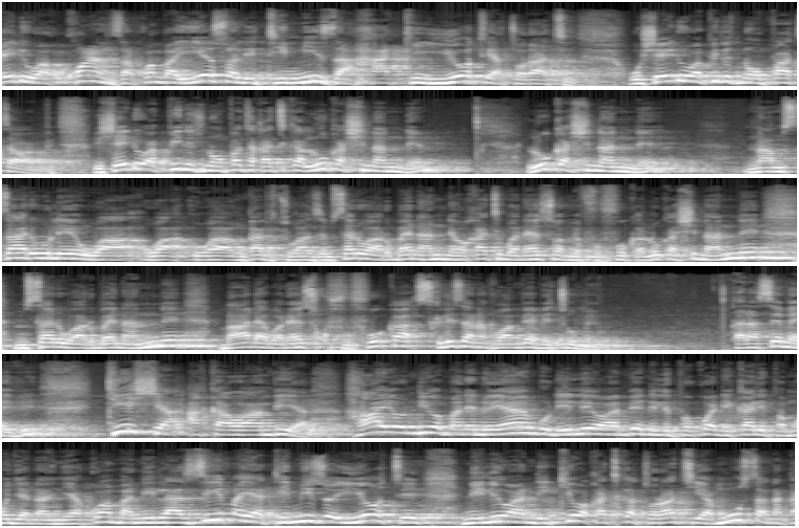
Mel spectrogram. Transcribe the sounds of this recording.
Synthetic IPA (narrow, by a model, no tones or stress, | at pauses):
aiɗiwakwanzakwambajɛsualitimizahakijɔtɛjatɔɾatḭ | uʃahiɗiwapilitunaɔpatawapiuʃahiɗiwapilitunaupatakatikalukaʃiinan̩nɛ | lukaʃininan̩nɛ | nam̩staɾiulɛwawawaŋɡapituanzɛm̩staɾiwaːɾɔɓainan̩nɛwakatiɓwanajɛsuamɛfufukalukaʃiinan̩nɛm̩saɾiwaːɾɔɓaininan̩nɛɓaːɗajaɓwanajɛsu̥ku̥fufukasi̥kilizanavɔwaːmbiamitumɛ̰ | anasɛmahivikiʃaʔakawaːmbiahajɔndijɔmanɛnɔjaŋɡunilijɔwaːmbianilipɔkuwanikalipamɔʄanaɲjakwambanilazimajatimizɔjɔtɛ | nilijɔandikiwakati̥katɔɾatijamusana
